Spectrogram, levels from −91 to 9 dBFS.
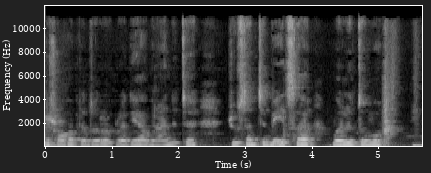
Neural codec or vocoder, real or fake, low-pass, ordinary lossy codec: none; real; 10.8 kHz; AAC, 48 kbps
